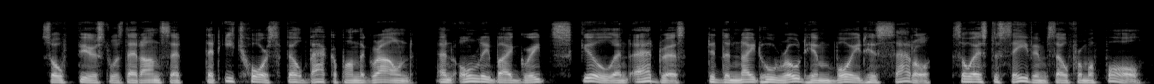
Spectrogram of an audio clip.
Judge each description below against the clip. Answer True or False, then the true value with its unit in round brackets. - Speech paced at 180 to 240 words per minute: True (190 wpm)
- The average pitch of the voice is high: False (95 Hz)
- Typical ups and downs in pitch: True (3.8 semitones)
